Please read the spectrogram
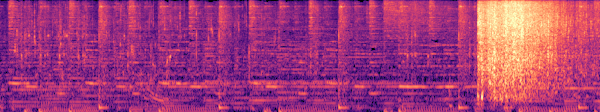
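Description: Background music plays throughout. Near the end comes one loud splash of water lasting about a second, the angler kneeling in the lake with the carp suddenly drenched.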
